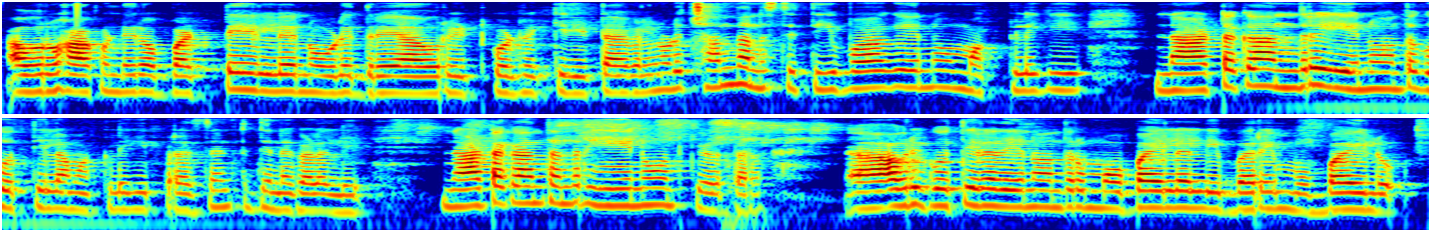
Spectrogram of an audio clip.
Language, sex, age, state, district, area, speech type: Kannada, female, 30-45, Karnataka, Bidar, rural, spontaneous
